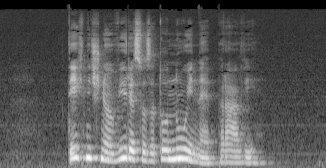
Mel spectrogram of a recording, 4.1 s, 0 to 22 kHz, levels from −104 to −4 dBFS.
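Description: No technical faults can be heard anywhere in the recording.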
